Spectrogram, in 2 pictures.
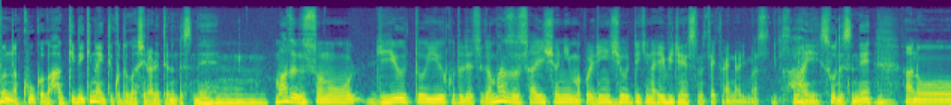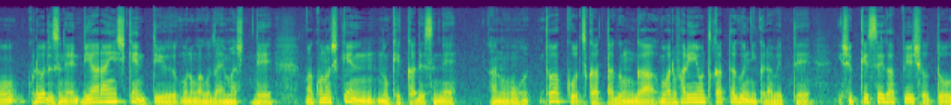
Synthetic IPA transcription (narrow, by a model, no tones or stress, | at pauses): bɯ̟̃nːakʰo̞ːkaɡahakʲːiid̪e̞kʲinait̪oiɯko̞t̪o̞ɡaɕiɾaɾe̞t̪e̞ɾɯ̟̃nd̪e̞sɨ̥ne̞ | mazɨso̞no̞ɾʲijɯːt̪o̞jɯ̟ːko̞t̪o̞d̪e̞sɨɡamazɨsaiɕo̞ɲ̟imakoɾeɾʲĩɰ̃ɕo̞ːt̪̬e̞kʲinaʔe̞bʲid̪ẽ̞ɰ̃sɨnose̞ka̰ḭɲʲina̰ɾʲḭmasɨ̥nd̪ehaiso̞ːd̪e̞sɨne̞ano̞ko̞ɾe̞β̞ad̪e̞sɨne̞ɾʲiaɾaĩɕi̥kẽ̞nt̪ːe̞jɯ̟̰mʔo̞no̞ɡaɡo̞zaimaɕi̥t̪e̞mako̞no̞ɕi̥kẽ̞nːo̞ke̞kːad̪e̞sɨne̞ | ano̞̰t̪o̞akɯ̟o̞t͡sɨ̥kat̪ːaɡɯ̟̃ŋɡaβaɾɯ̟ɸaɾʲĩo̞t͡sɨ̥kat̪ːaɡɯ̟̃ɲ̟ːikɯ̟ɾabe̞t̪e̞ɕɨkːe̞ɨ̥seːɡapːe̞ːɕo̞ːt̪o̞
